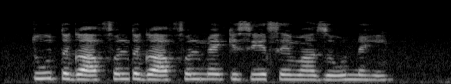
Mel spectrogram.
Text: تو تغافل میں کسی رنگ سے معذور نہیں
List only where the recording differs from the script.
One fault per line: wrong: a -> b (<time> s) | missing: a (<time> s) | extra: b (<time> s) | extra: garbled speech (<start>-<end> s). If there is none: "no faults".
extra: تغافل (1.3 s)
missing: رنگ (2.6 s)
